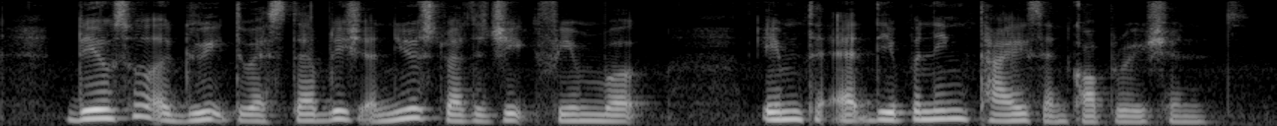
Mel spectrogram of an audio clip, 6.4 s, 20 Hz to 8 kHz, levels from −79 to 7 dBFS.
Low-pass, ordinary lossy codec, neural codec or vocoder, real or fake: none; none; none; real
